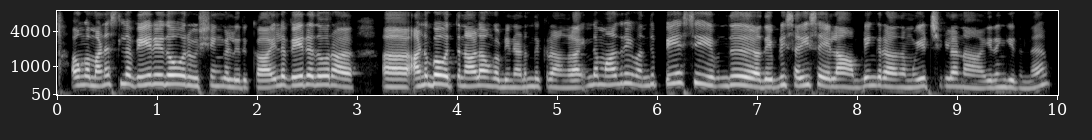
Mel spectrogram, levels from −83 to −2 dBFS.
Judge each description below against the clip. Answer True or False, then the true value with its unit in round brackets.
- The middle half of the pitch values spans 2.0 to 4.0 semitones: False (4.4 semitones)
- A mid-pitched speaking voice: False (255 Hz)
